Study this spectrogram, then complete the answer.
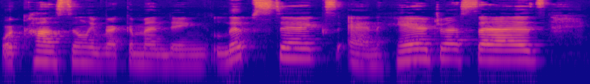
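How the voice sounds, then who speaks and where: In a New York accent, a woman speaks at a very slow pace. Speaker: fitness business coach and team leader. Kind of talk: casual talking-head tutorial. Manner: many filler words, um and you know.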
